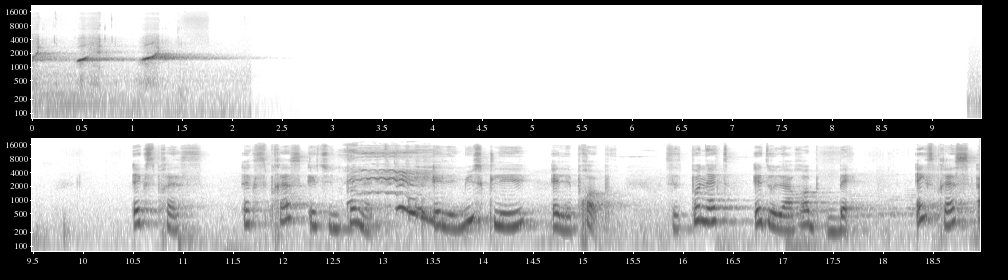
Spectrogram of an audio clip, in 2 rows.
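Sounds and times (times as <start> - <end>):
person whistling a two-note phrase: 0.0 - 2.2
speech: 10.5 - 18.9
laughter: 12.6 - 13.6.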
